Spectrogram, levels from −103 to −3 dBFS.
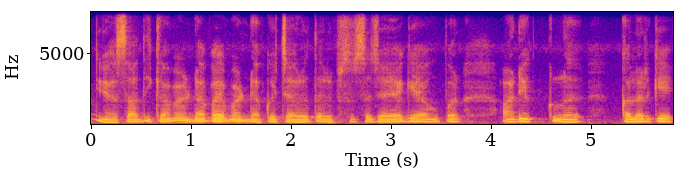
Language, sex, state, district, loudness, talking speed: Hindi, female, Haryana, Charkhi Dadri, -16 LUFS, 175 wpm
